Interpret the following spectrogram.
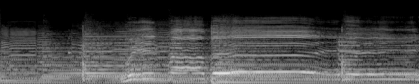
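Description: Live soul band playing, with a male singer and saxophone over the band. About halfway through, a long note is held and then slides down as it ends.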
